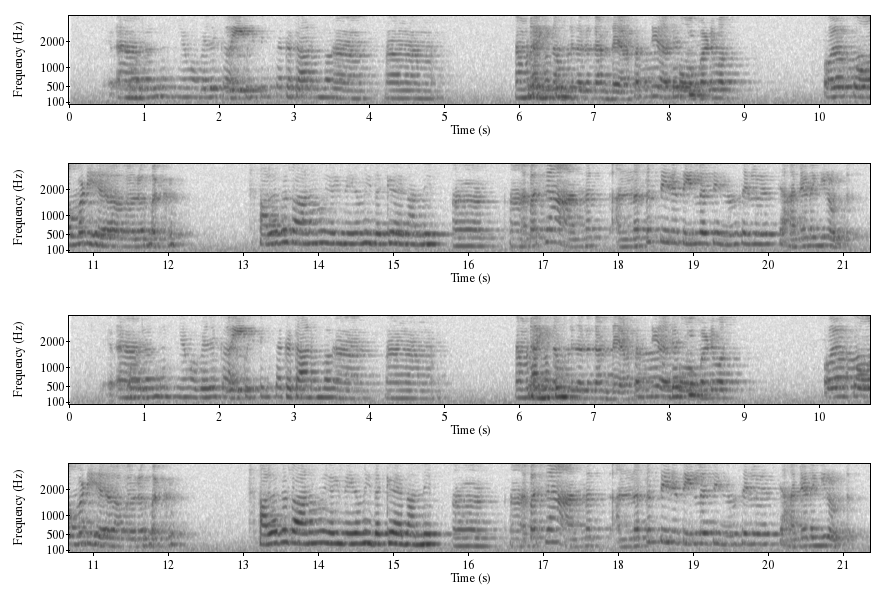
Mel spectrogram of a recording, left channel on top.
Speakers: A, on the right; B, on the left.
A: സ് ഇ
B: ആഹ്
A: ഓരോന്നും മൊബൈലിൽ
B: റീല്
A: ക്ലിപ്പിങ്സ് ഒക്കെ കാണുമ്പോ
B: ആഹ് ആന്ന് ആന്ന് നമ്മള് വിചാരിക്കും
A: നമ്മുക്കും
B: നമ്മളിതൊക്കെ കണ്ടയാണ് സത്യവാ
A: ആ ഇതൊക്കെ
B: കോമഡി മൊ ഓരോ കോമഡിയ
A: ആഹ്
B: ആ ഓരോന്നൊക്ക്
A: അതൊക്കെ കാണുമ്പോ വിചാരിക്കും ദൈവമേ ഇതൊക്കെ ഏതാന്ന്
B: ആ ആ പക്ഷെ അന്നത് അന്നത്തെ സീരിയസ് സീരിയല് വെച്ച് ഇന്നത്തെ സീരിയലിന് പിന്നെ സ്റ്റാൻഡേഡെങ്കിലും ഉണ്ട്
